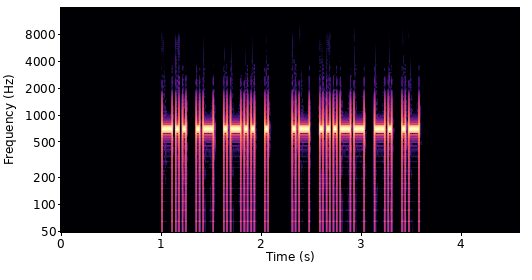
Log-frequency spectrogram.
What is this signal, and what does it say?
Morse code, heard as a keyed tone, about 34 wpm, 700 Hz. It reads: DALE A3NA
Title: CWT Exchange 35wpm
